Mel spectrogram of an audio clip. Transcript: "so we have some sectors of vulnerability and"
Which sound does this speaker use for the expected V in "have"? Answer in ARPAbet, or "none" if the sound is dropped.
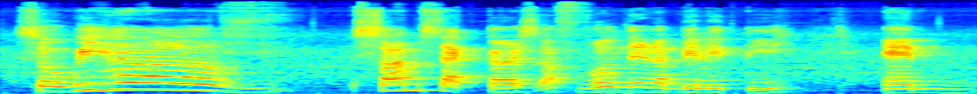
V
